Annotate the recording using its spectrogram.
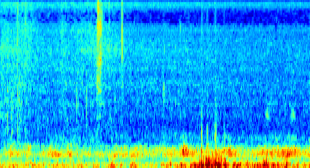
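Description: Wind buffeting the microphone: an uneven low rumble that swells about four seconds in, with a few faint clicks.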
